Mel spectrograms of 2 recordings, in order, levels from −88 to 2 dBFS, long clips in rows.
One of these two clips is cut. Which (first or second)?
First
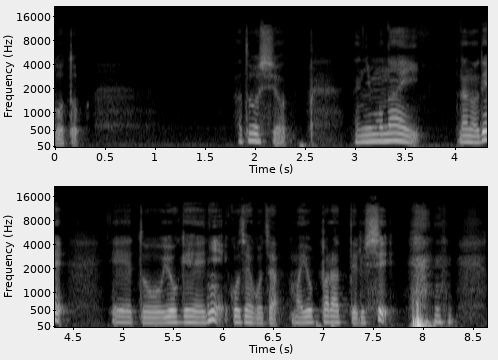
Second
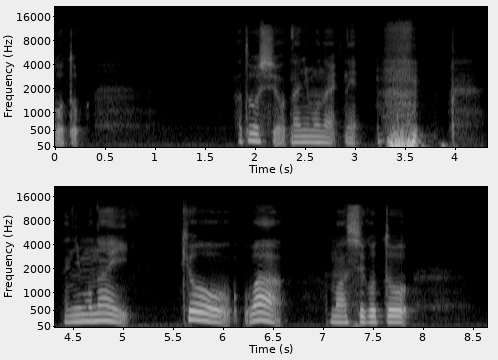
first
